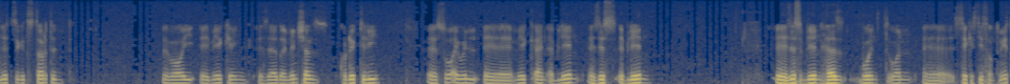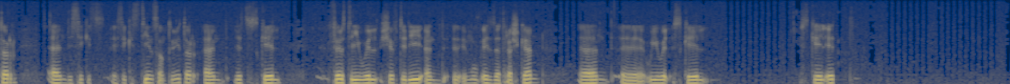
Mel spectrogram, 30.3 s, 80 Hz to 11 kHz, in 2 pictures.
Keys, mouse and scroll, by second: 1.6-3.7 typing, 4.7 middle click, 6.7 a, 8.0-9.9 drag, 8.3 shift+a, 10.3 n, 11.4-13.5 drag, 15.3-18.6 drag, 18.6 n, 19.2-21.1 right drag, 19.9 s, 21.3 shift+d, 22.7 m, 24.6-26.6 right drag, 25.8 s, 26.6 middle click, 27.7 s, 28.8-30.3 right drag, 29.7 h.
